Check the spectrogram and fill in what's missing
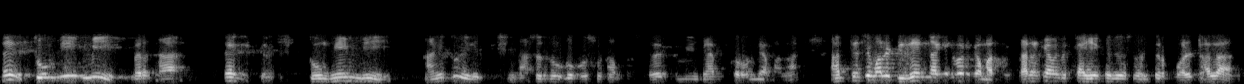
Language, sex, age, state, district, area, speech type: Marathi, male, 60+, Maharashtra, Ahmednagar, urban, conversation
